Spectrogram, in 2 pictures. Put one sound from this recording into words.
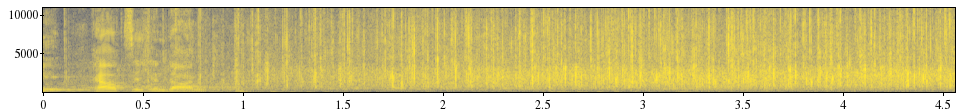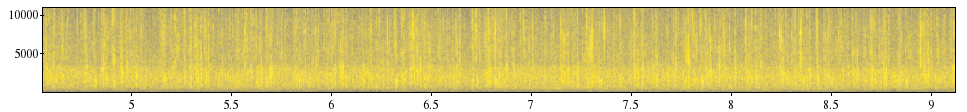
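A large crowd applauds in a large echoing hall.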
